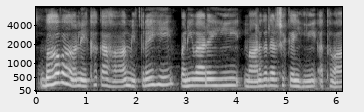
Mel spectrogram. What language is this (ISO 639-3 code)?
san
